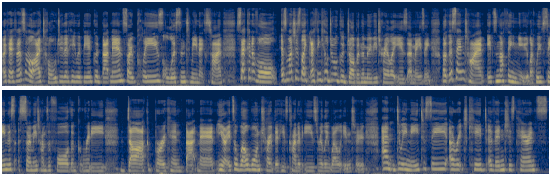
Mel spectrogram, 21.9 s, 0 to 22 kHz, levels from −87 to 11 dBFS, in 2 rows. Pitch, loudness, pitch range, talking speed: 220 Hz, -18 LUFS, 195-240 Hz, 240 wpm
